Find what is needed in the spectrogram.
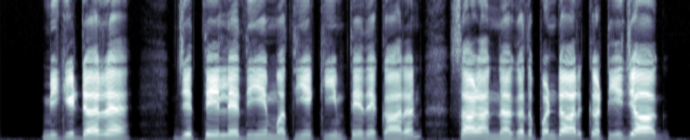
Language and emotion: Dogri, fearful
